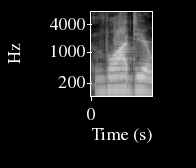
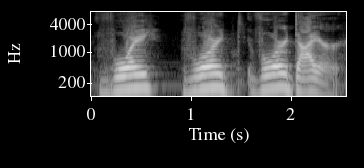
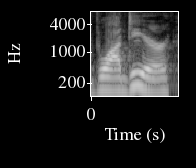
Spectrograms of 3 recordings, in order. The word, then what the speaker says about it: voir dire: multiple other hearings where vladir was talked about but last night I mispronounced it I said VOR Dyer or something like that and I heard about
